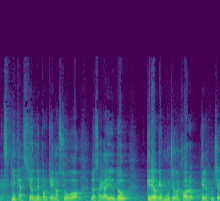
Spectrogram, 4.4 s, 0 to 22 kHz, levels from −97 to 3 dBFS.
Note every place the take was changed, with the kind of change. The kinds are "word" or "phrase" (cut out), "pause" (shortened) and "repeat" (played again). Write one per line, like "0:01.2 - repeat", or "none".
0:01.9 - word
